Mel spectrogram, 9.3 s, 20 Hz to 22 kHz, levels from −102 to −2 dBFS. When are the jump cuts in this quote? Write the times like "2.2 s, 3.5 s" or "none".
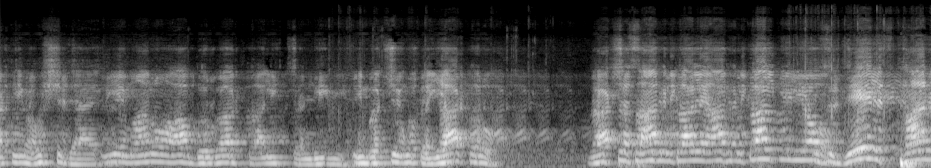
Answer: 1.0 s, 3.4 s, 8.3 s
